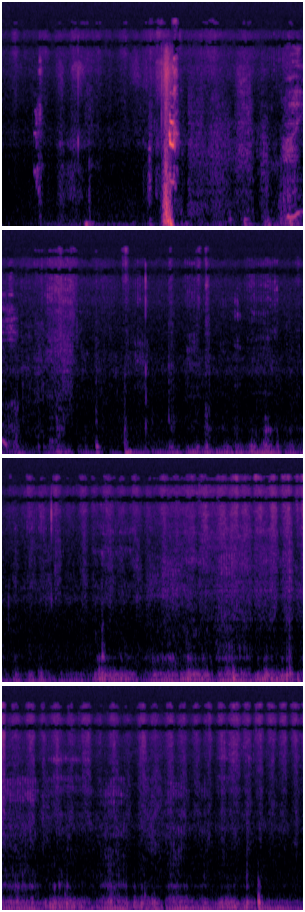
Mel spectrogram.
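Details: Pet cat purring while getting belly rubs in her favorite cramped hiding spot; after a few sharp handling noises and rustles early on, a steady low rumbling purr builds and continues through the second half.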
